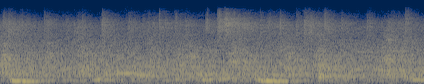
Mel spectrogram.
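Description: Footsteps of a person and several dogs' paws moving across a floor, faint and irregular.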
